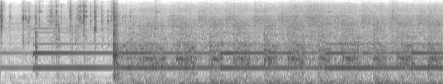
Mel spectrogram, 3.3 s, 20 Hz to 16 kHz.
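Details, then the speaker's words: 1993 Ford Ranger that sat abandoned for years (last tagged 2012), jump-started from a weak jump pack: the starter turns it over evenly but it never fires; cranks with no start, owner suspects it is not getting fuel. "It doesn't seem like it's getting fuel. It's not even trying to fire."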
